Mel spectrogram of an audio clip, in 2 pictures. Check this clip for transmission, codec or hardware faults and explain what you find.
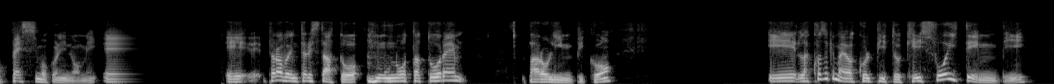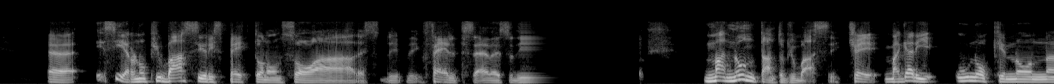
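Yes, there are transmission faults: three long network dropouts and one short burst of repeated packet loss. The speech is band-limited with nothing above 8 kHz, which fits a G.722 call path at around 64 kbps.

Long network dropouts occur at 1.10–2.23 s, 6.52–7.23 s and 15.76–16.95 s. The first starts after "pessimo con i nomi" and resumes at "però avevo intervistato". The second follows "un nuotatore parolimpico" and resumes at "e la cosa che". The third comes after "eh adesso". The likely cause is a stall in packet delivery. The receiver extends the last sound into a fading buzz, then goes silent for about 0.77 s, 0.68 s and 0.82 s respectively. Roughly 1.1 s, 0.7 s and 1.2 s of audio are lost outright.

Repeated packet loss (robotic sound) runs from 6.33 to 6.52 s, leading straight into the second dropout. 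Four short gaps, the longest 31 ms, are each patched by continuing the preceding waveform, so about 46% of that stretch is concealment rather than real signal. The result is a brief choppy stutter with pieces missing just before the audio cuts out.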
